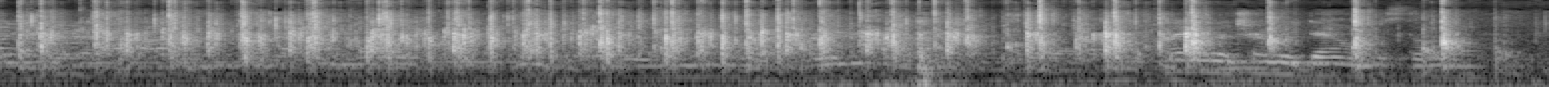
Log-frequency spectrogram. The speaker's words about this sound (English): And everybody give the Lord a hand clap.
